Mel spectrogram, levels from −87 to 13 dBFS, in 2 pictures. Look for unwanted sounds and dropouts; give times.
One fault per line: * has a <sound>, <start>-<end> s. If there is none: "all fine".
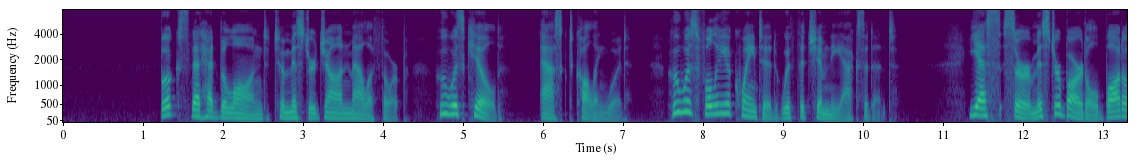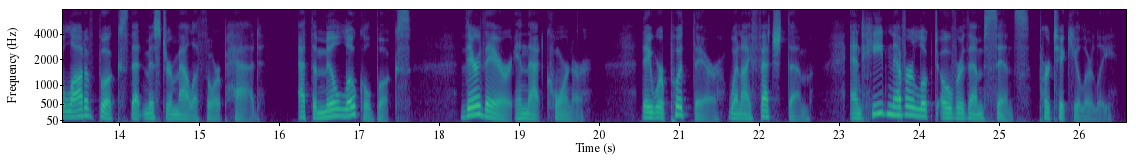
all fine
